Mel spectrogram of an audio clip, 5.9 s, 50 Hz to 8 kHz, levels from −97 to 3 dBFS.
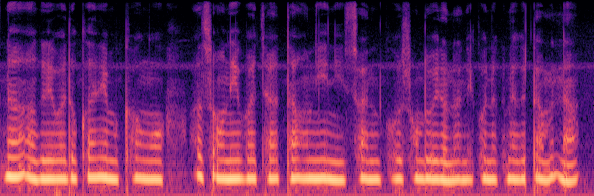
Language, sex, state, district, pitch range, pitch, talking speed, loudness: Garo, female, Meghalaya, West Garo Hills, 230-245 Hz, 235 Hz, 120 wpm, -14 LUFS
